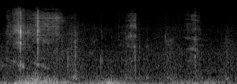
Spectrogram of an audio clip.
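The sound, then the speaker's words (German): A crisp bite into an apple gives a couple of sharp, crunchy snaps, followed by softer, wet chewing crunches that fade over the next two seconds, with no talking. “Ja, der ist auch knackig. Der klingt nicht nur so”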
